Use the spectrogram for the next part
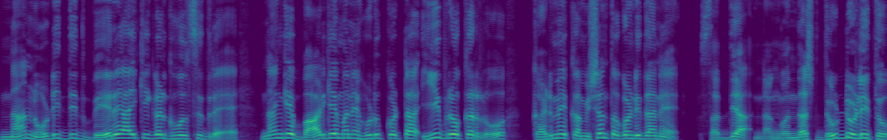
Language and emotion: Kannada, happy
